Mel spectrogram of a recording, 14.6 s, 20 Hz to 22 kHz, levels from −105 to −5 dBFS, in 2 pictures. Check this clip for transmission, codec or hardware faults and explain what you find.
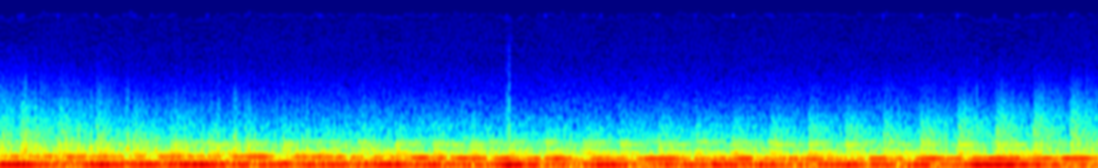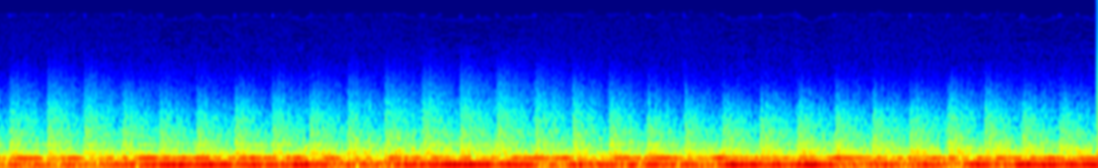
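I found no faults in this clip.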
